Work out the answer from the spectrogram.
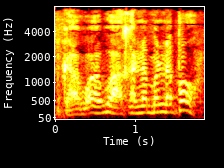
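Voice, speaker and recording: A man's voice: high-pitched, normal speed, vocal fry. An actor playing a concerned, kindly old grandfatherly man in a radio drama, speaking in folksy, sympathetic interjections. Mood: concerned, pitying. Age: older. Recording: dull noisy radio broadcast with ambience.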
